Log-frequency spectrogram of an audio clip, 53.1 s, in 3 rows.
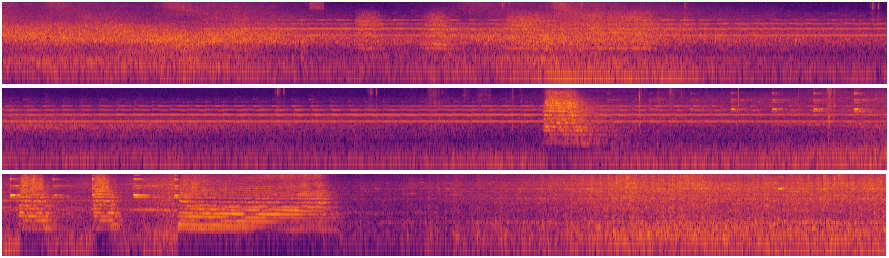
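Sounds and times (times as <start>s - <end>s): diesel locomotive rumble: 0.0s - 23.6s
locomotive air horn blasts: 7.0s - 7.7s, 8.4s - 9.1s, 10.1s - 13.2s, 28.5s - 30.0s, 35.7s - 36.6s, 37.2s - 37.9s, 38.8s - 42.2s.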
